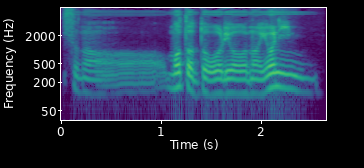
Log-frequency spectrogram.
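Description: A man's voice: medium pitch, fairly even intonation, very slow, gravelly, warm tone, dry recording. A man with a Kansai accent chatting casually about films as a podcast co-host, piecing his thoughts together as he goes. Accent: Kansai Japanese. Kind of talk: casual film discussion.

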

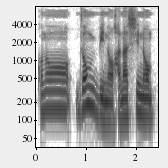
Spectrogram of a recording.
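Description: A man co-hosting a casual podcast chat, speaking politely and haltingly in an apologetic way. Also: mid-range voice, a little mellow, no room sound. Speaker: podcast co-host.

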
